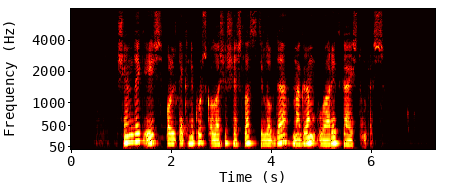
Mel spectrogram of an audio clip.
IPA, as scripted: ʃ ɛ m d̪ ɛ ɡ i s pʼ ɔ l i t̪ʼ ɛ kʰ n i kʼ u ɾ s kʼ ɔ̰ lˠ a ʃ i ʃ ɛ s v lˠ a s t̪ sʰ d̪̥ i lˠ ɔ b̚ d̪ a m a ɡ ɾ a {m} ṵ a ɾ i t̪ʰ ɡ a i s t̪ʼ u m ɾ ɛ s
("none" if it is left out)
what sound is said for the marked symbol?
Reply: m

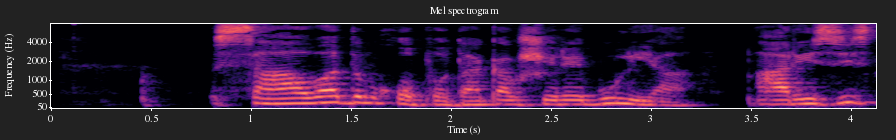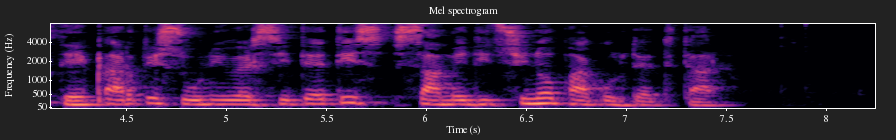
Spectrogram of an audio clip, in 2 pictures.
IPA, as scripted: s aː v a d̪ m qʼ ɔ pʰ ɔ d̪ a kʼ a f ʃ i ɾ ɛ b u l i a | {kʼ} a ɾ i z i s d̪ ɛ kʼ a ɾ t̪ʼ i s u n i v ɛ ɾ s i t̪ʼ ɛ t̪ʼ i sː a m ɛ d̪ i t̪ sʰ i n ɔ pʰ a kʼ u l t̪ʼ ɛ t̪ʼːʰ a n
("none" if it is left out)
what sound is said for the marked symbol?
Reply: pʼ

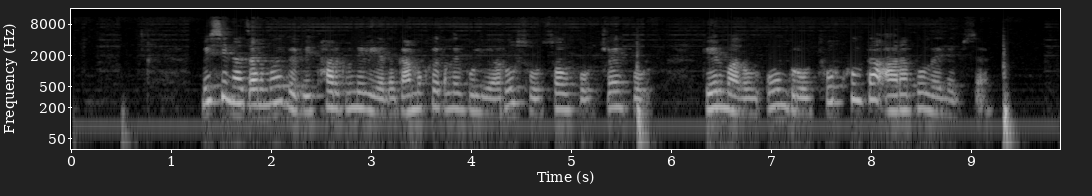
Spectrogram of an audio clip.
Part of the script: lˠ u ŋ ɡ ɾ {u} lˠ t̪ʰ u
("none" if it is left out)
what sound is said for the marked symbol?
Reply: u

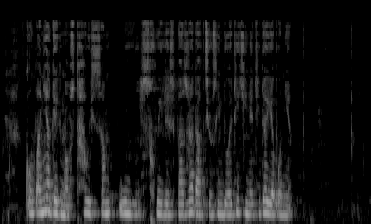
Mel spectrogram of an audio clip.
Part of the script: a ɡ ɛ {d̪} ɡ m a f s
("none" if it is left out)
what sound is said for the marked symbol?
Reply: none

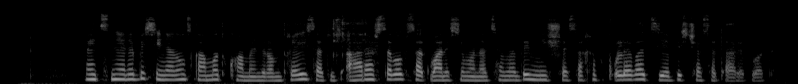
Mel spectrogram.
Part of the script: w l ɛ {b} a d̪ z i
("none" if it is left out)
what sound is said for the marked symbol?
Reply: v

